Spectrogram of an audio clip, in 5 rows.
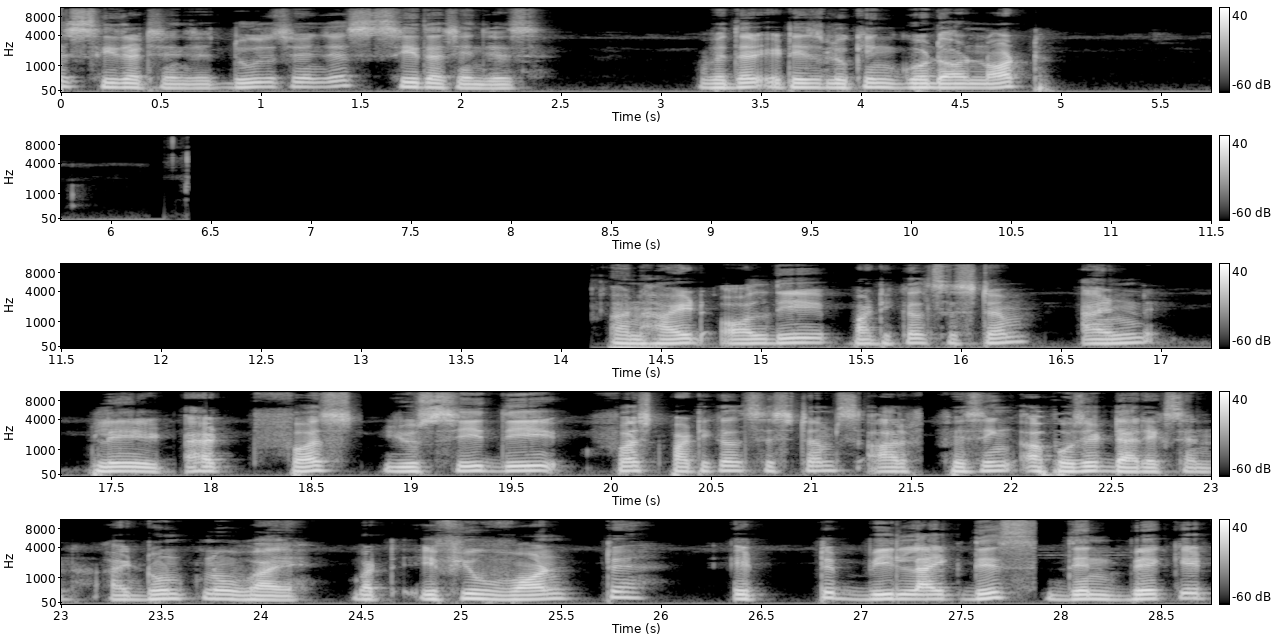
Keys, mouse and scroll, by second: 0.2 space, 3.3 space, 3.9-5.3 drag, 6.6 click, 7.3 space, 9.9 scroll down 2, 10.1-10.8 scroll up 11, 12.2-12.6 scroll up 6, 12.6 space, 14.3-16.3 drag, 16.3 space, 18.8 space, 22.2-25.5 scroll down 4, 26.5 space.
